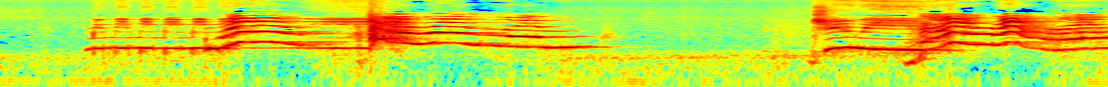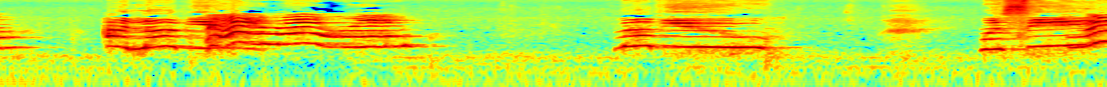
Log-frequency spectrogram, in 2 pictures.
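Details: Chihuahua singing and said to voice "I love you": a series of short wavering howls and yowls, rising then falling in pitch, in bursts of one to two seconds separated by pauses, with quieter speech between.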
